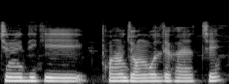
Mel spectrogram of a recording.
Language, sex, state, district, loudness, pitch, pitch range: Bengali, male, West Bengal, Cooch Behar, -13 LUFS, 160 Hz, 155-165 Hz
